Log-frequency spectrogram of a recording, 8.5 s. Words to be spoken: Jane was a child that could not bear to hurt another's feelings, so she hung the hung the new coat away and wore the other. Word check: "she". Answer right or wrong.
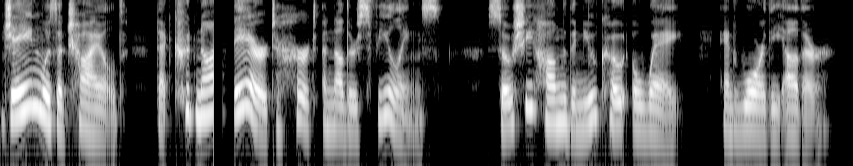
right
